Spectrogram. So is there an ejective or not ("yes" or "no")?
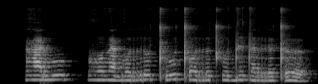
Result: yes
